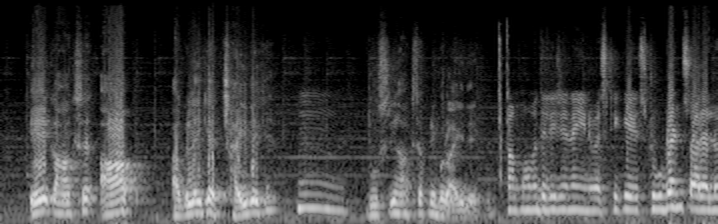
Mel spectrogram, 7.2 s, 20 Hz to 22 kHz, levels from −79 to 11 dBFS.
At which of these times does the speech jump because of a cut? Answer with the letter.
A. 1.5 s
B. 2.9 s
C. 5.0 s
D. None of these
C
